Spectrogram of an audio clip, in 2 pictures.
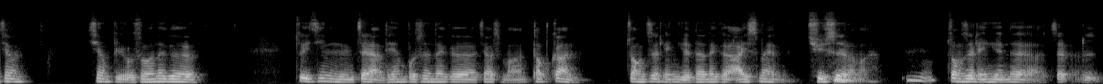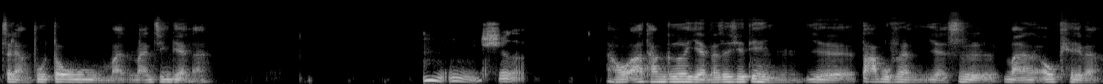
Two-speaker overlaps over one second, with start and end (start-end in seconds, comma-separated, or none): none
